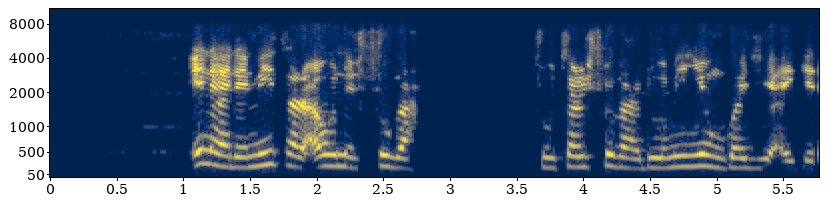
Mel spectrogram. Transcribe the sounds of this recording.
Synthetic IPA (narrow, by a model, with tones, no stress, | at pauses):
ʔɪ˦naː˨da˨miː˦tɐ˨rʔa˦wnɐ˨ʃʊ˦ɡa˨ | t͡ʃuː˨tɐ˦rʃʊ˦ɡaː˨doː˨mɪ˦ɲjɪ˦ŋɡʷɐ˦d͡ʒeː˨ʔa˨ɡʲɪ˦da˦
